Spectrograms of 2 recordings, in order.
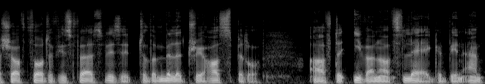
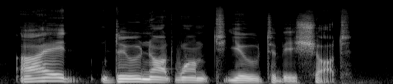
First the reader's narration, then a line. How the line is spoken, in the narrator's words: Ivanov said slowly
